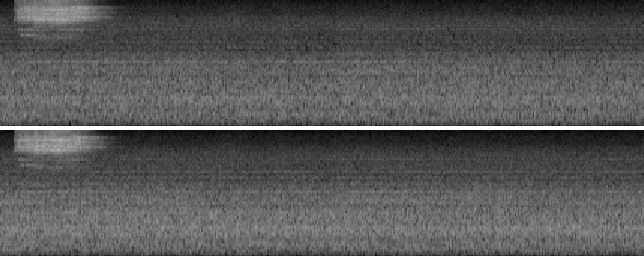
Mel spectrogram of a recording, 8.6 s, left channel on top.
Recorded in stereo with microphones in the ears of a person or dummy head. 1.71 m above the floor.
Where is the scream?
No scream in this recording.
